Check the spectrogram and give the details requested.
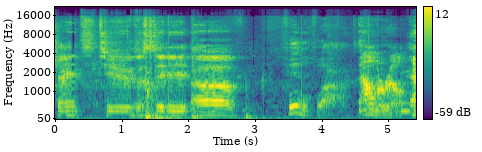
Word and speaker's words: Almorel: goats and giants, frost giants, to the city of Almorel. Almorel. That's how the locals pronounce it.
